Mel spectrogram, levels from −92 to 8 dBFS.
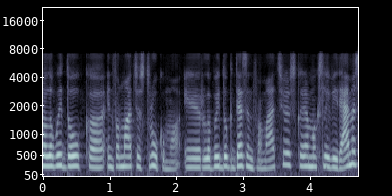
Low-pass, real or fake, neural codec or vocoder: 7.2 kHz; fake; codec, 16 kHz, about 1 kbps, DyCAST, with the encoder's durations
